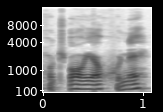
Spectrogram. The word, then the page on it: xoch'ooyawhneh: hupa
